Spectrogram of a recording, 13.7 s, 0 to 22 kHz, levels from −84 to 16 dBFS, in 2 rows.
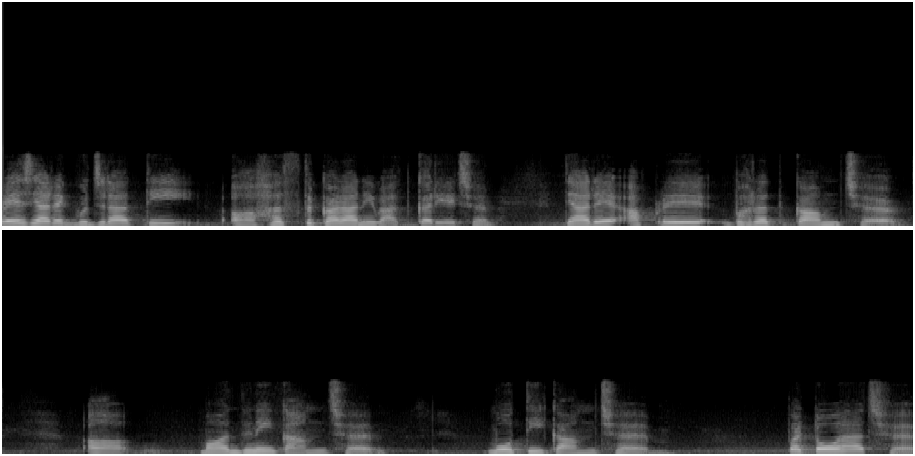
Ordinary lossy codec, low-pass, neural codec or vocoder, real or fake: none; 7.2 kHz; codec, 16 kHz, 0.5 kbps, X-Codec, HuBERT features, trained on LibriSpeech; fake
